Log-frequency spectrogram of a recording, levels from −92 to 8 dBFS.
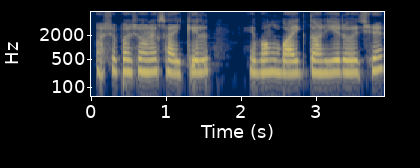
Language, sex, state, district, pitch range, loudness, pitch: Bengali, female, West Bengal, Malda, 230-245 Hz, -17 LUFS, 235 Hz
